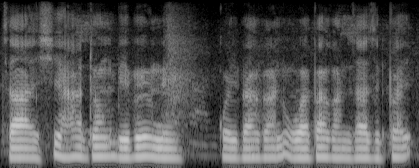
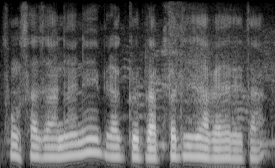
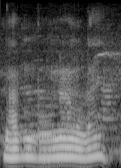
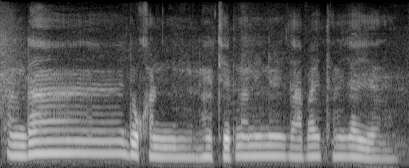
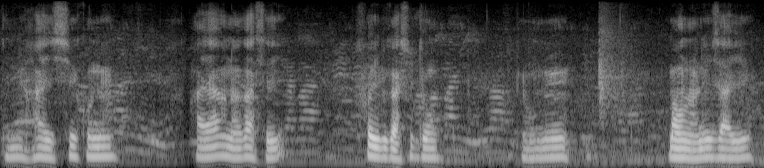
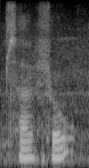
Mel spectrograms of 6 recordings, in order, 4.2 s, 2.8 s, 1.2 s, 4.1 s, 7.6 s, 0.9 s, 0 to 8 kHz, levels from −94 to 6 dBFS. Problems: constant background noise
